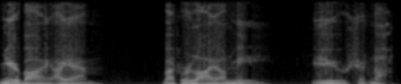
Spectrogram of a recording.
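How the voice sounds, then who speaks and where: A man voicing a small, ancient, wise alien sage in a game, with a gravelly croak, grave manner and inverted, halting phrasing. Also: low voice, sing-song, no echo, exaggerated voice. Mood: solemn counsel. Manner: inverted word order, halting solemn phrasing. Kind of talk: video game cutscene acting. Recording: clearly noisy game audio.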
